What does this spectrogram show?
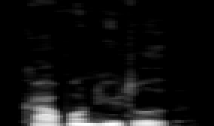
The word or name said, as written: karbonhydrid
